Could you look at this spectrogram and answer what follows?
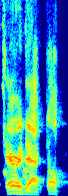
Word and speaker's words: pterodactyl: Why can't you hear pterodactyl go to the bathroom? Because the P is silent. It's pterodactyl.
